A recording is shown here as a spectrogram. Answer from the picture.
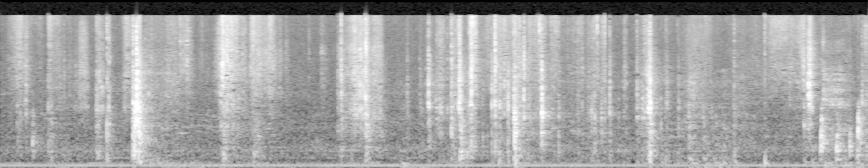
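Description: Rustling and crinkling of a clear plastic cash envelope and banknotes being handled and slid in and out of a ring binder, in short scattered rustles, the loudest about a second and a half in.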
